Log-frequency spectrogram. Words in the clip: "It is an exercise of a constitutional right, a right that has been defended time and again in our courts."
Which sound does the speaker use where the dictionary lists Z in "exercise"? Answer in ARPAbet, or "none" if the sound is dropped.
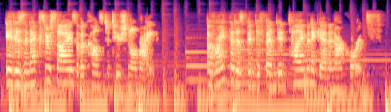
Z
